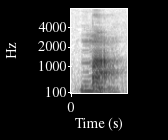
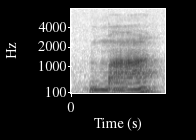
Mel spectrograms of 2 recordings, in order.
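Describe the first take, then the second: First: The pitch falls from high to low. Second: The pitch rises from middle to high. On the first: "the fourth tone goes from high to low" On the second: "So it goes from middle to high"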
